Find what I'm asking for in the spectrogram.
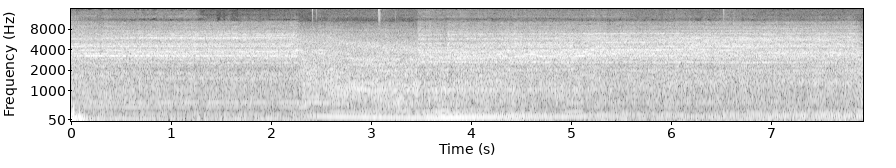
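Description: Saw with a diamond blade cutting through steel rebar mesh, a loud continuous grinding whine with the motor pitch dipping and rising as the blade bites and frees, running steadily throughout with no talk.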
